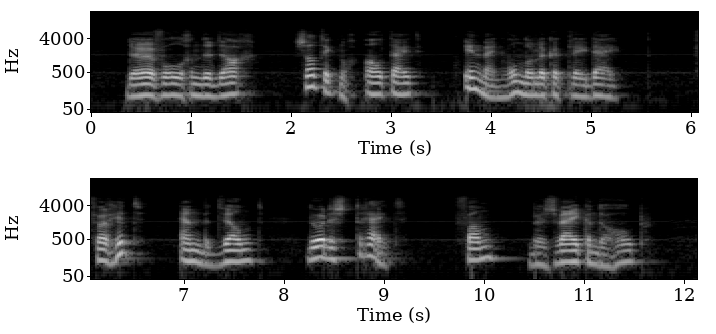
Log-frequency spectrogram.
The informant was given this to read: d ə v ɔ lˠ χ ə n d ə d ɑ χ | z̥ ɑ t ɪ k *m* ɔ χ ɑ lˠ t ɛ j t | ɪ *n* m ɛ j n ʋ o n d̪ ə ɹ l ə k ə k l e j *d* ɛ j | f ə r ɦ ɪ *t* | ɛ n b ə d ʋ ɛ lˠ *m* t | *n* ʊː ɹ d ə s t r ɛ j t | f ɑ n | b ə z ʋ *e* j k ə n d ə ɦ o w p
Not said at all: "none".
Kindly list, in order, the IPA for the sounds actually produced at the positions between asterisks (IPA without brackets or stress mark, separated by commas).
n, n, d, t, m, d, ɛ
